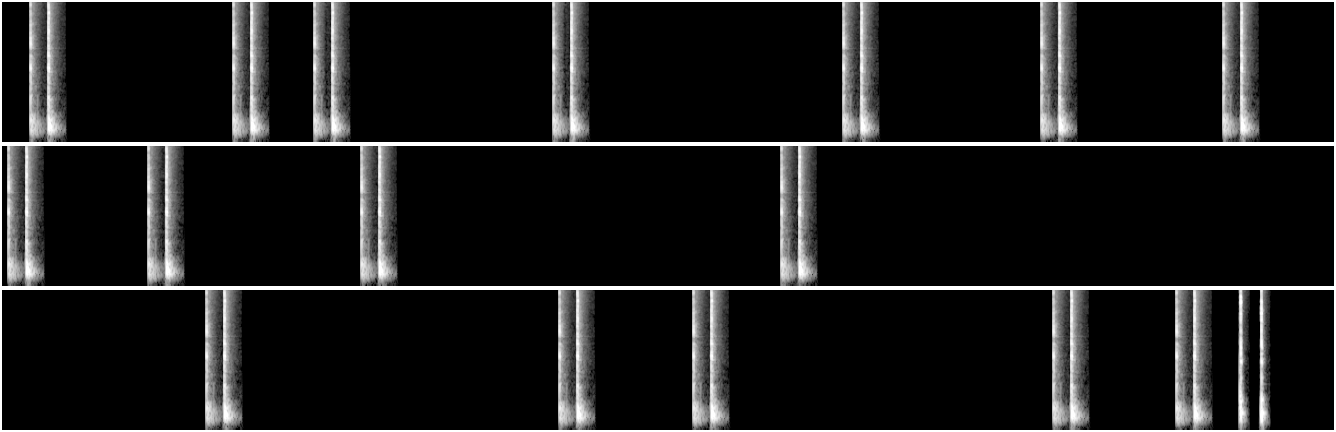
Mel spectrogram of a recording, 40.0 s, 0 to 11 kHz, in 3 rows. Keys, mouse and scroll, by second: 0.3 click, 2.3 click, 3.0 click, 5.5 click, 8.3 click, 10.3 click, 12.2 click, 13.3 click, 14.7 click, 16.8 click, 21.0 click, 21.9-22.2 scroll up 1, 25.9-26.2 scroll down 1, 26.5-26.8 scroll up 1, 28.6 click, 32.2 click, 33.4 click, 37.0 click, 38.3 click, 38.9 right click, 39.5-39.9 scroll down 1.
